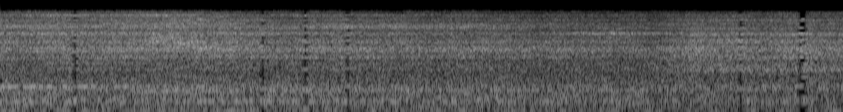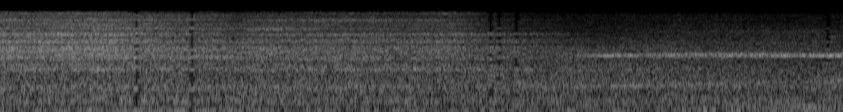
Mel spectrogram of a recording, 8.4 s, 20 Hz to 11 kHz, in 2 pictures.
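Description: DB Intercity 2 double-deck train moving away along the platform, a loud rushing hiss of wheels and running gear that slowly fades. About seven seconds in the hiss drops away, leaving a thin, steady high whistle.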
